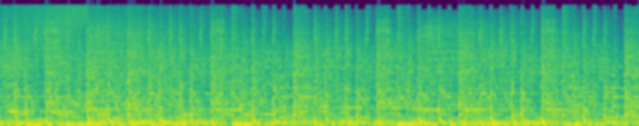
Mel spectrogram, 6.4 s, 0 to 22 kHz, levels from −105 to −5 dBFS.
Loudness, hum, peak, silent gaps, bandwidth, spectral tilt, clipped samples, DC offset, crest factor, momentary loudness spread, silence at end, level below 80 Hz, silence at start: -10 LUFS; none; 0 dBFS; none; 19.5 kHz; -4 dB/octave; under 0.1%; under 0.1%; 10 dB; 2 LU; 0 s; -16 dBFS; 0 s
